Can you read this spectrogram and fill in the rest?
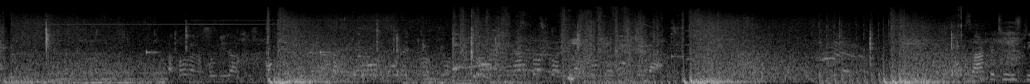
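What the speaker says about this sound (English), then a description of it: "Those are grenades." Grenade blasts and gunfire in a video game battle, bursts of explosions and shots erupting repeatedly at moderate loudness beneath excited players talking over the action.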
